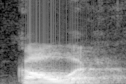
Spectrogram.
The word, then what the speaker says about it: cower: अब काउ से एक वर्ड और तैयार हो गया हमारा, काउअर। ये भी बच्चों वर्ब है, ध्यान रखिएगा। काउअर, काउ तक तो सेम पढ़ना, फिर अर कर देना, काउअर।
